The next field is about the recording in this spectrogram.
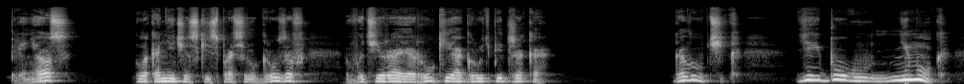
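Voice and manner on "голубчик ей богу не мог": slow, pitiful, pleading, plaintive mumble. Bulanin answers Gruzov, who asks if he brought it, plaintive mumble. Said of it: "жалобно забормотал Буланин".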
